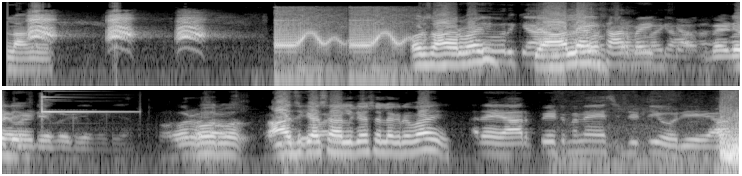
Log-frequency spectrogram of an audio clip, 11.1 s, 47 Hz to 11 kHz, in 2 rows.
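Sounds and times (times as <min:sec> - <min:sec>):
crow cawing: 0:00.2 - 0:01.8.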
